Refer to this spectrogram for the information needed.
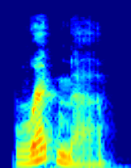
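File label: "retina", medical English, British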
